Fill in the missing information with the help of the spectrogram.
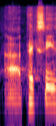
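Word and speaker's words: PKCE: client secrets from mobile apps instead we use pixie so pke is pronounced pick C stands for proof key for code exchange it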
